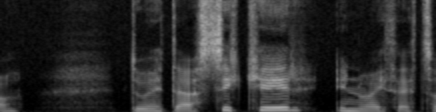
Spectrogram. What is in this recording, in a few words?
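"sicr" Welsh, spoken word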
